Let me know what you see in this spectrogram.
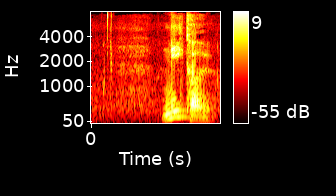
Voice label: "nikau", kiwi english

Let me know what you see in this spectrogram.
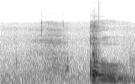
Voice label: ou as in pounamu, kiwi english

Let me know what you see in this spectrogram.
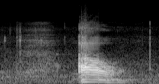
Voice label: ao as in taonga, kiwi english

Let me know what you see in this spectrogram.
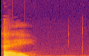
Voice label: vowel in mate, Kiwi English

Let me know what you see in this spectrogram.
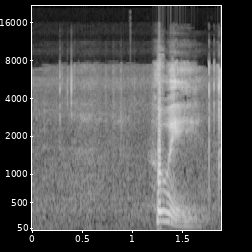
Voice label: "hui", kiwi english

